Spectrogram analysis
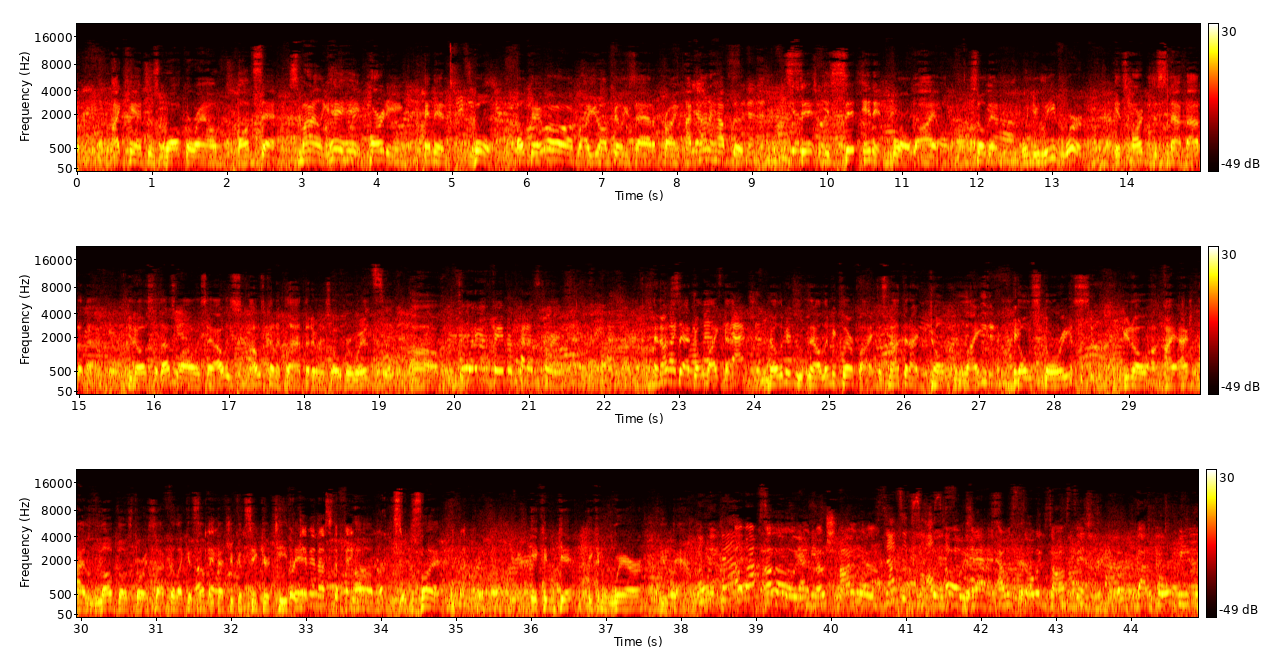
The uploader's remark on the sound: at the Day of Days event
